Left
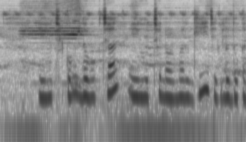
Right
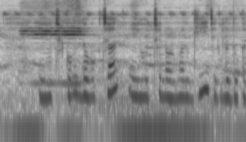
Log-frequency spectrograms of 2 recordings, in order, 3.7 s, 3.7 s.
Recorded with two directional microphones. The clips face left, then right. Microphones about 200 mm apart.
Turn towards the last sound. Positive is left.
turn(degrees=25)  # may be behind; listen again after turning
